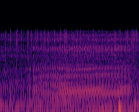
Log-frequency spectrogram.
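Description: Trail motorcycle engine running, its pitch climbing gently as the throttle opens, with a short low thump near the end.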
